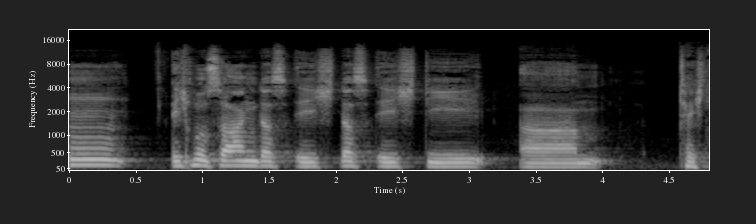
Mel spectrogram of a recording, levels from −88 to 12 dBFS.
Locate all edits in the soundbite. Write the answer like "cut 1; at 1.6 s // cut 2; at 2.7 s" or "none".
cut 1; at 2.0 s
